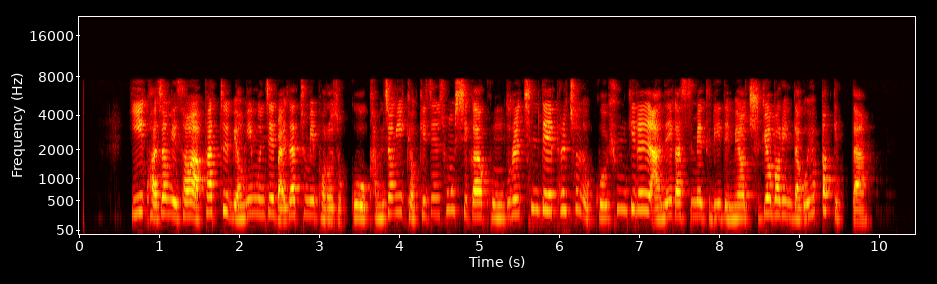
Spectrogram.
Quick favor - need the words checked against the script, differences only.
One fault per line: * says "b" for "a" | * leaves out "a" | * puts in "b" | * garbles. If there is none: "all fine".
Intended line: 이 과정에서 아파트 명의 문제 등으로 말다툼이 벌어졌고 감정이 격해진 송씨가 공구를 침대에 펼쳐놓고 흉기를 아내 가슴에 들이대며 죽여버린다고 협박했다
* leaves out "등으로"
